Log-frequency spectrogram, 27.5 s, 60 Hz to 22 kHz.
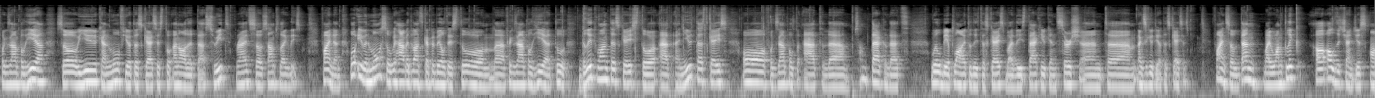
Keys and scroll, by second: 11.3 shift+Up, 14.6 Up, 14.9 super+Right.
